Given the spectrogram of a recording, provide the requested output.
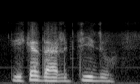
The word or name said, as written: Fica Daretido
